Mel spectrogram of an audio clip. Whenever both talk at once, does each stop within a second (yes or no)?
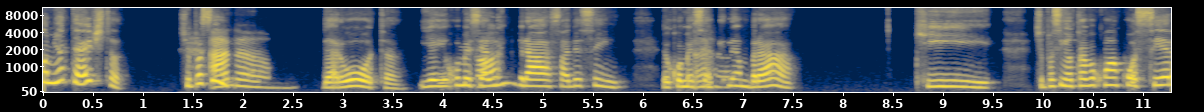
yes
